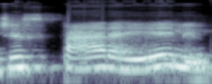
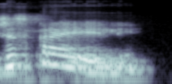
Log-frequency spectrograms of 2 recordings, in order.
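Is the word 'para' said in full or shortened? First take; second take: full; shortened. First: The middle word is said in full, two syllables. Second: The middle word is shortened and linked to the next. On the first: "instead of saying diz para ele" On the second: "we say diz pra ele. It's almost like it's one word only"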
